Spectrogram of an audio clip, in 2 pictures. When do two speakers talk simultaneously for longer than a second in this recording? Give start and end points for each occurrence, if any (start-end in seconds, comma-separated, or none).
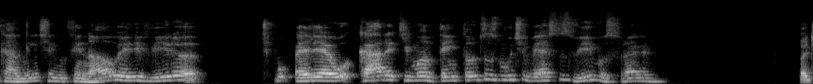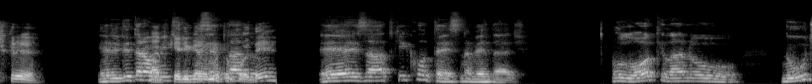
9.6-10.8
